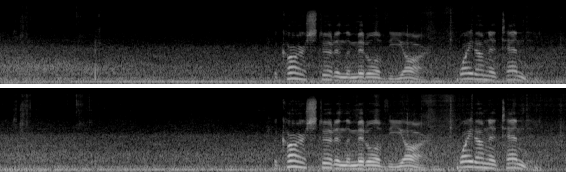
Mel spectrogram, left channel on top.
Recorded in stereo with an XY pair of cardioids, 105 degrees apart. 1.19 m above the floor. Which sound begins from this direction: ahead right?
A man speaking, at 2.7 s.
